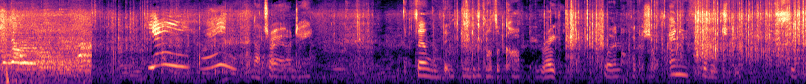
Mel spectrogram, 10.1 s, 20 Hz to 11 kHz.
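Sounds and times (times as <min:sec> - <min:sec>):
children chattering in echoing hall: 0:00.0 - 0:04.0, 0:05.1 - 0:10.0.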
